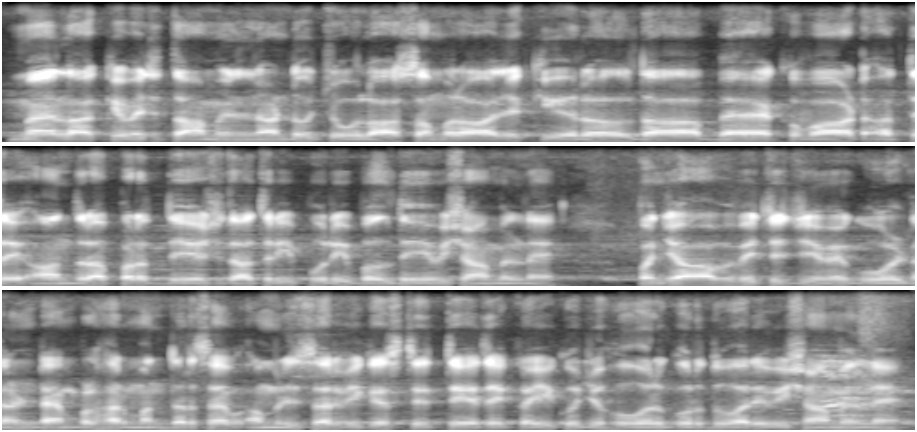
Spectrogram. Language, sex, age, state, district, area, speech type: Punjabi, male, 18-30, Punjab, Firozpur, rural, spontaneous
